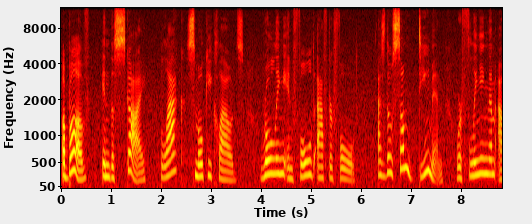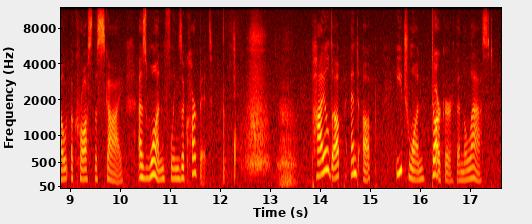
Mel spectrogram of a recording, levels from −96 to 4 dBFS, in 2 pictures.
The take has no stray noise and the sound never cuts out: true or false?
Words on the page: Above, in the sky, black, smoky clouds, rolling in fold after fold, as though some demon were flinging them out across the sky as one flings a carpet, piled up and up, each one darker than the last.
false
